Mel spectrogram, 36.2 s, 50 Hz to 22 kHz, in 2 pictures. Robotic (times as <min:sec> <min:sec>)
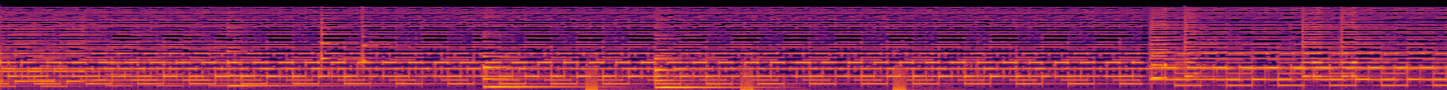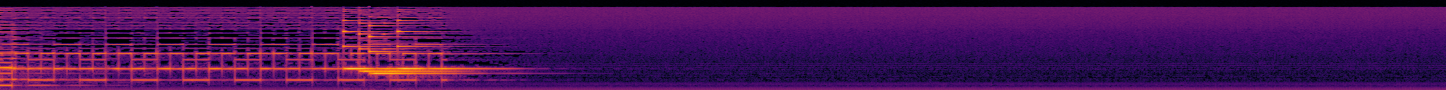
0:06.0 0:12.4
